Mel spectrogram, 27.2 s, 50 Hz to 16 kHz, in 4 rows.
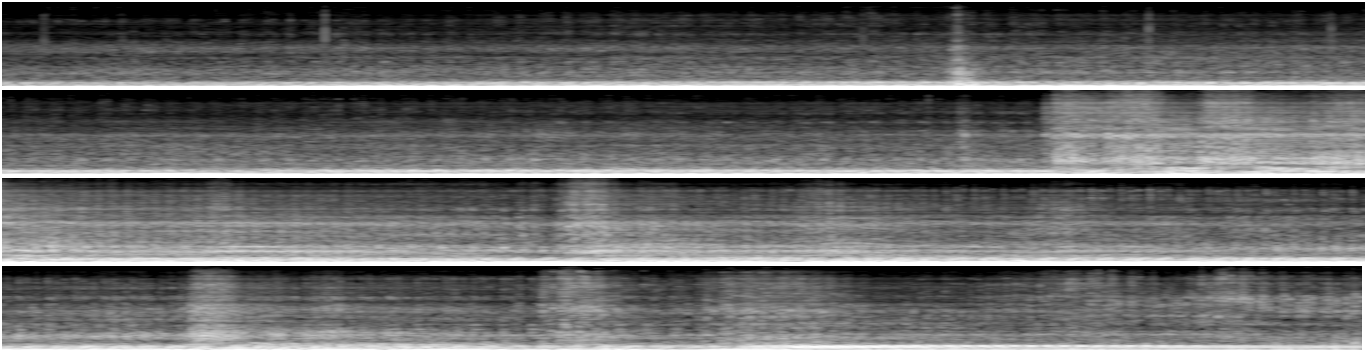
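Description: Hot rods' V8 engines with open exhaust headers, running loudly at idle with a deep rumble. About twelve seconds in a second, rougher engine sound joins, with scattered sharp pops. Near the end the note rises as the cars pull away.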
